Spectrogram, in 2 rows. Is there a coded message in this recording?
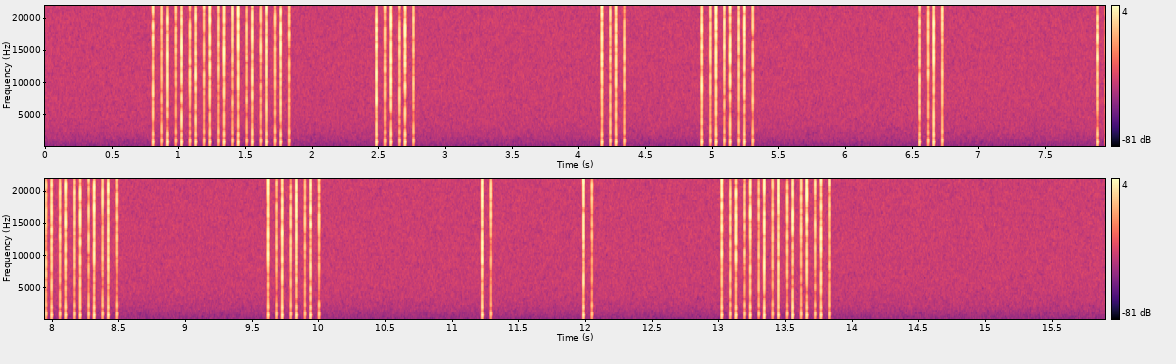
Yes: pulse dialling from 0.8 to 13.8 s, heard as clicks on a phone line, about 9 pulses a second. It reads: 0 3 2 4 2 6 4 1 1 8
